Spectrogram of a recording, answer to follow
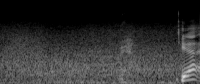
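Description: Steady hiss of wind, with a man saying "yeah" near the end.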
